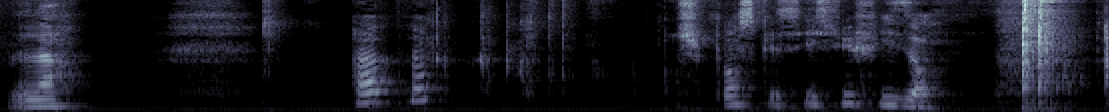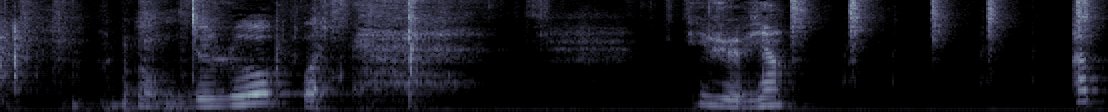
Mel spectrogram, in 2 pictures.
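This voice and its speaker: Expressive and medium-pitched, this woman draws out her words, uses vocal fry, and pauses often; her voice is a little mellow, and there's slight hiss or hum. She talks through a mixed-media craft project in her home craft room in casual tutorial style, chatty and self-deprecating as she thinks aloud. An oven runs nearby.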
